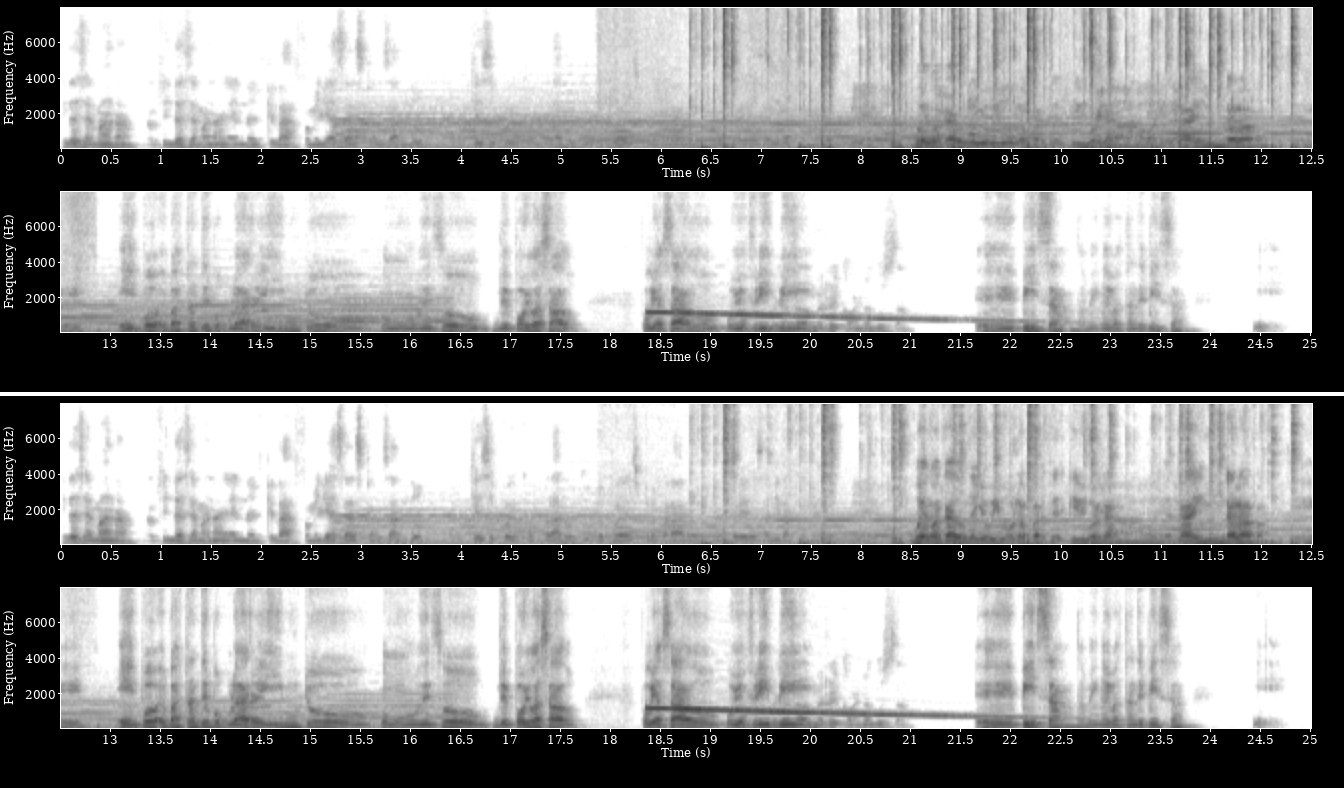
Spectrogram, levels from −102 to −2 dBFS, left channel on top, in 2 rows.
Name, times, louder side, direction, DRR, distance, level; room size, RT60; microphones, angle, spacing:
voice 1, 0.0-3.7 4.1-7.6 18.7-20.9, right 2 dB, 25° right, 0.8 m, -55 dB
sound 1, 2.7-16.4, left 3 dB, 90° left, 0.9 m, -53 dB
Typing, 5.4-12.8, left 9 dB, 55° left, 0.4 m, -42 dB
voice 2, 8.5-12.7 13.0-17.7 18.3-20.0 21.6-23.7 24.4-24.5, right 3 dB, 85° right, 0.7 m, -41 dB
sound 2, 18.3-22.2, right 6 dB, 50° right, 0.4 m, -40 dB
3.5 x 3.2 x 2.5 m
head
